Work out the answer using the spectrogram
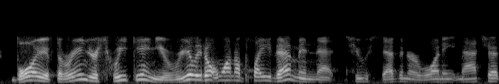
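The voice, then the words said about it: Impression of a sports TV pundit. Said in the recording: “That was, like, a good impression, by the way.”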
